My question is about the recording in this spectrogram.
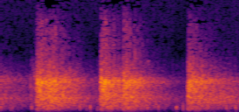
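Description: Radio-drama gunshot effects during a western chase scene: three loud, sustained bursts of crackling noise, each lasting over half a second, with short dips between them and no voices.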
